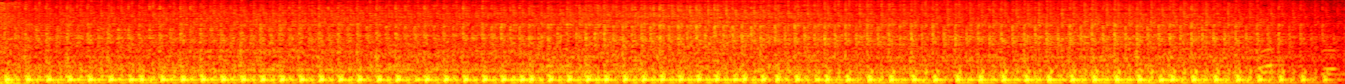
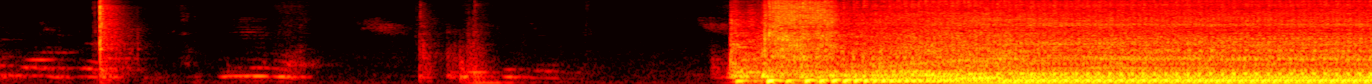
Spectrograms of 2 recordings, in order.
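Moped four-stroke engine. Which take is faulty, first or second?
first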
